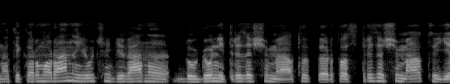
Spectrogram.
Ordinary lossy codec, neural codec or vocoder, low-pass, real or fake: MP3, 48 kbps; vocoder, 22.05 kHz, 80 mel bands, Vocos; 7.2 kHz; fake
